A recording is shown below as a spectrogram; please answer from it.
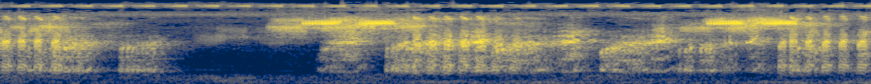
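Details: Loud croaking frogs in Bali's jungle, with rapid pulsed rattles of about half a second to a second, a brief lull, then dense overlapping croaks and higher whistled notes.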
